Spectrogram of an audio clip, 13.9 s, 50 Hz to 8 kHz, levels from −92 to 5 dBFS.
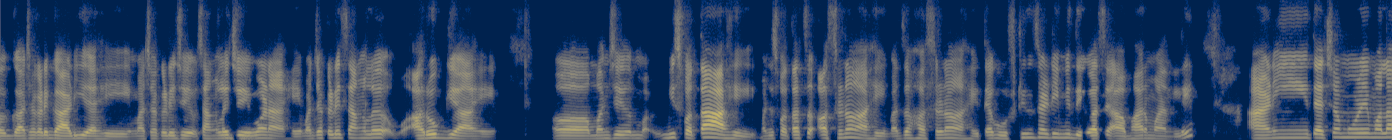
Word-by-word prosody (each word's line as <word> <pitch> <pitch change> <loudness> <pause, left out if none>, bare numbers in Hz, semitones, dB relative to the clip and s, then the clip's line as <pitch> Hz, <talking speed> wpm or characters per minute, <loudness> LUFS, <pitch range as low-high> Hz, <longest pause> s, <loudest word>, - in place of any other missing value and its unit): माझ्याकडे 175 +2 0
गाडी 170 +1 +4
आहे, 150 -2 -3
माझ्याकडे 165 +2 -4
जे 170 -1 -2
चांगलं 165 +2 -1
जेवण 180 +1 0
आहे, 145 -3 0
माझ्याकडे 185 +5 -2
चांगलं 200 +1 -1 0.3
आरोग्य 195 +2 +2
आहे. 145 -2 +1 0.6
अ, 165 - -6 0.3
म्हणजे 180 +2 -3
म 180 - -12 0.2
मी 220 - -3
स्वतः 220 +2 +3
आहे, 175 -4 +3 0.2
माझ्या 165 +3 -12
स्वतःचं 185 0 -2
असणं 205 +4 -2
आहे, 165 -8 0
माझं 150 +5 -5
हसणं 185 +2 -4
आहे, 160 -6 -3
त्या 175 - -1
गोष्टींसाठी 220 +6 -4
मी 210 0 -6
देवाचे 170 0 0
आभार 160 +2 0
मानले 145 - -5 0.7
आणि 210 +4 +2
त्याच्यामुळे 235 +3 +1
मला 230 +1 +2
175 Hz, 145 wpm, -25 LUFS, 160-205 Hz, 0.7 s, गाडी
